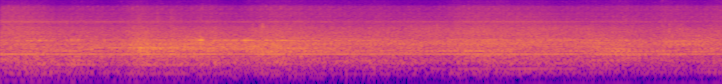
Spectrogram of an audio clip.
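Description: Bucket truck's engine running steadily, a continuous hum with a faint steady whine over it, swelling slightly about two seconds in.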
